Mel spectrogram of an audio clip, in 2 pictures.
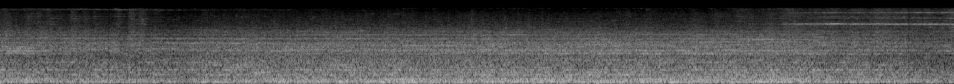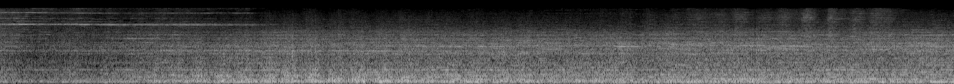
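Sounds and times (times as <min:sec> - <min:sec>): high wheel squeal: 0:00.0 - 0:12.5
train wheels rumbling on rails: 0:00.0 - 0:19.0.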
